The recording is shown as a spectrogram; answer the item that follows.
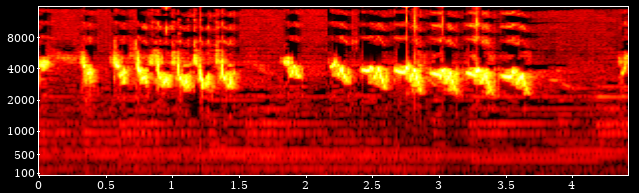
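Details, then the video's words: Song of a woodlark: a fast burst of repeated tumbling notes followed after a gap by a slower descending series of fluty, rolling syllables; faint low steady hum behind. "The song of the Woodlark -Lullula arborea -Δεντροσταρήθρα"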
